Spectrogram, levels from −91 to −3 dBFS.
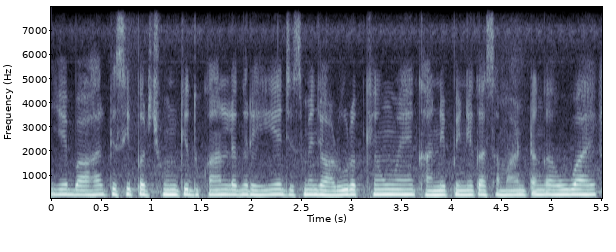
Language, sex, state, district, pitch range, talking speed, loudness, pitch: Hindi, female, Uttar Pradesh, Lalitpur, 185-200 Hz, 230 wpm, -15 LUFS, 195 Hz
